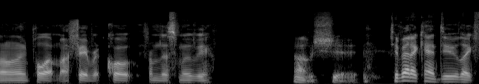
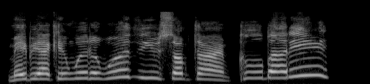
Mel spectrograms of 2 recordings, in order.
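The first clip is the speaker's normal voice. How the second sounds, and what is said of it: Imitates another person's voice. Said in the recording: “your best Polly Shore impression”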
